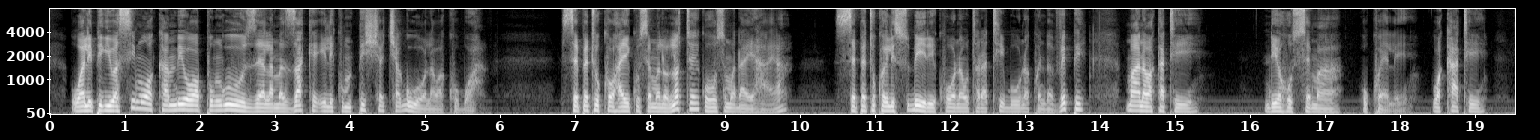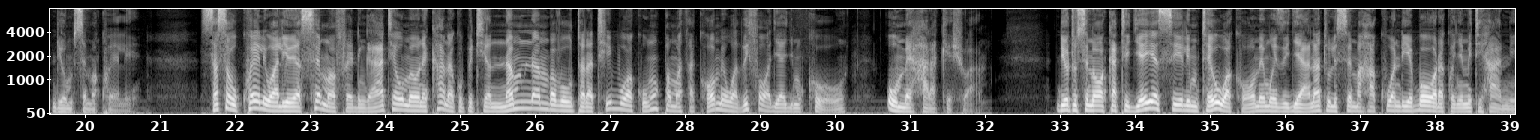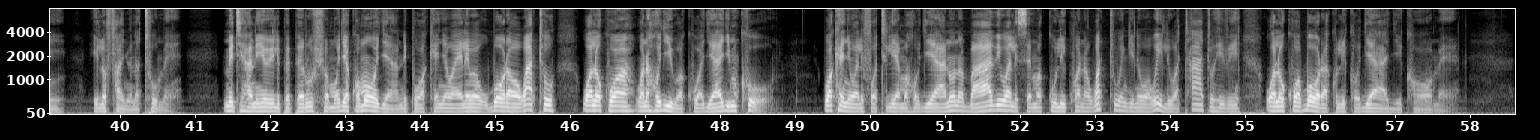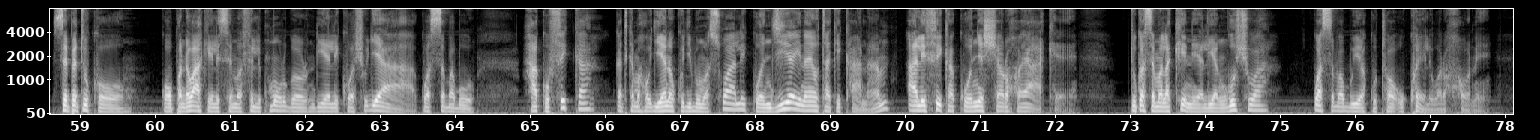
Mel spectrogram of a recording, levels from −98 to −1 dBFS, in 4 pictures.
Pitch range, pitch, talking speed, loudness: 105-130 Hz, 115 Hz, 105 wpm, -15 LUFS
